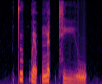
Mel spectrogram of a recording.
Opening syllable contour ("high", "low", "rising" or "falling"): high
